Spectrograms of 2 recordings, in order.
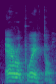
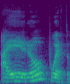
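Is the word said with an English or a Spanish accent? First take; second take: English; Spanish. First: Said with an English accent and an English R. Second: Said with a Spanish accent and a soft R. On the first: The speaker calls it wrong. "many English speakers will pronounce something like" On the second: The speaker calls it right. "So it's a very soft R"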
